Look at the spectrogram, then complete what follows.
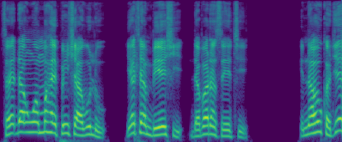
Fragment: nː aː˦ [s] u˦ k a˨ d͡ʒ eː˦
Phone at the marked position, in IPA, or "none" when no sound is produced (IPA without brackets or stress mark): h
